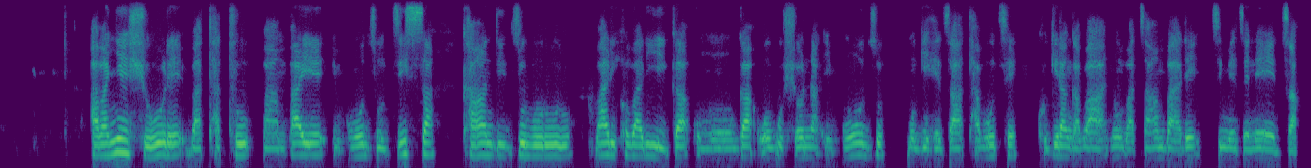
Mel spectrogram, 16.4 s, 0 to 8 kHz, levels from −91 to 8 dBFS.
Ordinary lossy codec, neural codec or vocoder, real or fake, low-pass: Opus, 32 kbps; vocoder, 44.1 kHz, 128 mel bands, Pupu-Vocoder; fake; 7.2 kHz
